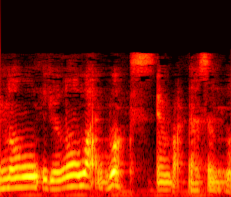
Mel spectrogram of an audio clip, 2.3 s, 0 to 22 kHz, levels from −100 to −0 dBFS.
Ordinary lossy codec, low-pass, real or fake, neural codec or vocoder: MP3, 32 kbps; 7.2 kHz; fake; codec, 24 kHz, 1 kbps, SNAC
